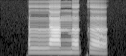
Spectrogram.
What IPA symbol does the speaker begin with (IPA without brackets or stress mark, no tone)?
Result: lː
